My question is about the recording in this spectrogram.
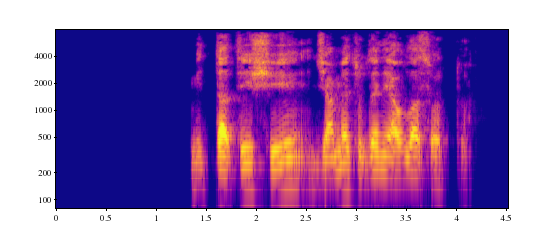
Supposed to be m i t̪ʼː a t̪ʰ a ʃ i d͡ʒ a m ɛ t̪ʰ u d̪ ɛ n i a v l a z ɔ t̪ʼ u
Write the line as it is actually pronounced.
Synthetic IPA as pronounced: m i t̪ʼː a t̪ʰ i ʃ i d͡ʒ a m ɛ t̪ʰ u d̪ ɛ n i a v l a s ɔ t̪ʼ u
